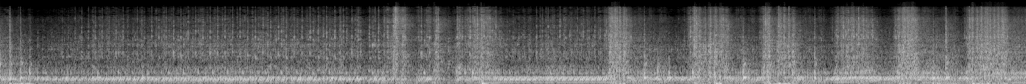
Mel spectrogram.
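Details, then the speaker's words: Ford F250 revived after 26 years sitting: loud, uneven running with wandering, surging revs and no steady idle. A possible massive vacuum leak from loose hoses and a likely shot PCV valve is suspected, not confirmed. "I'm gonna go ahead and try to find a way to just block that off entirely and see if that fixes the potential massive vacuum leak that could be causing this to not idle at all"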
